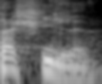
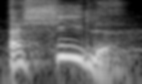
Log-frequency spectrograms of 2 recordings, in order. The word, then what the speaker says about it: Acheel: ça bon soir françois ça se prononce achille achille comme le prêt normalement le prénom c'est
